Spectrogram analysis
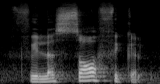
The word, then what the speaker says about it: philosophical: syllable from the last philosophy okay that is correct but philosophical third syllable from the last philosophical morphology on character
